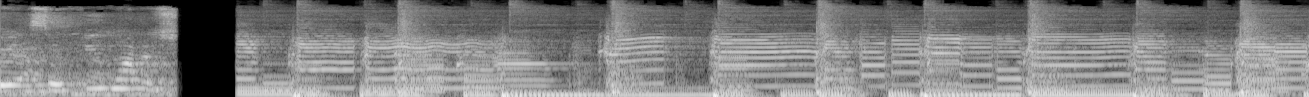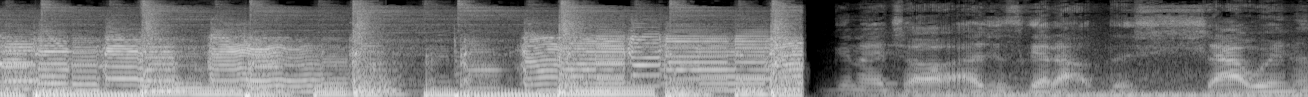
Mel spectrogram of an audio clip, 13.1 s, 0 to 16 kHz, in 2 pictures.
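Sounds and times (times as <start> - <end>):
electric guitar rock music: 1.2 - 10.6.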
